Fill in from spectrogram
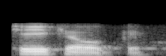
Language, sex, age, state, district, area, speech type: Urdu, male, 30-45, Uttar Pradesh, Gautam Buddha Nagar, urban, conversation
